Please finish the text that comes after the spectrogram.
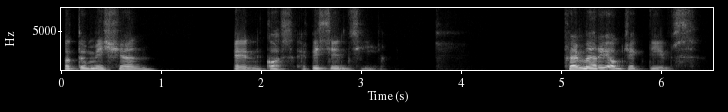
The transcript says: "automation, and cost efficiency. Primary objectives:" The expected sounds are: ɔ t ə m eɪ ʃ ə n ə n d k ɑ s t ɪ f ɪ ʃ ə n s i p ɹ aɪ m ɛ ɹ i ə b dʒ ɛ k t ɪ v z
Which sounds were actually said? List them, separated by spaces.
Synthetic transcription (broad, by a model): ɔ t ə m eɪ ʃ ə n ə n k ɑ s ɪ f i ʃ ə n s i p ɹ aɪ m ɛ ɹ i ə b dʒ ɛ k t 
